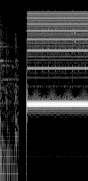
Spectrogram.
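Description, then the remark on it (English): A brief burst of talking cuts off, then a loud, steady, high-pitched censor bleep sounds for over a second, a single continuous tone that blots out whatever was said. “We're going to have to beep all this.”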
